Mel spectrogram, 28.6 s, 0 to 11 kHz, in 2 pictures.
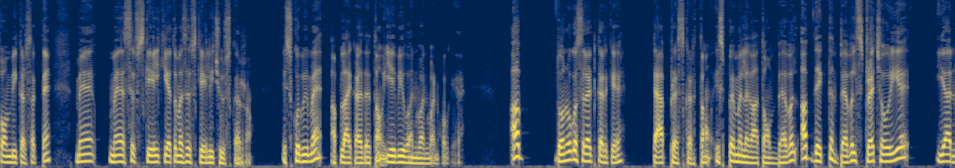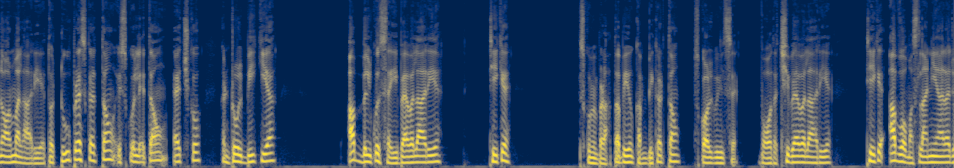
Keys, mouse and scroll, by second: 7.9 shift+click, 9.0 Tab, 11.1 shift+middle click, 11.6 middle click, 13.1 click, 15.1 2, 15.9 click, 17.7 ctrl+b, 20.0-21.0 scroll down 7, 21.6-22.4 scroll down 3, 22.4-23.3 scroll up 5, 23.5 scroll down 1, 23.6-24.2 scroll down 3, 24.2-25.2 scroll up 6, 25.9 click, 26.4 middle click.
